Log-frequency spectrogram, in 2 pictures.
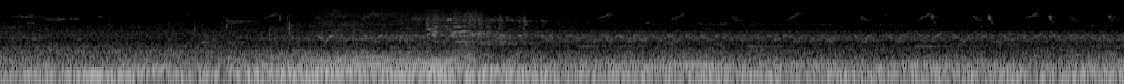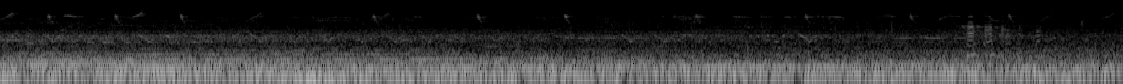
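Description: Small birds chirping: short rising calls repeated every second or so, over a low steady hum. A brief rushing noise comes about three to five seconds in.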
